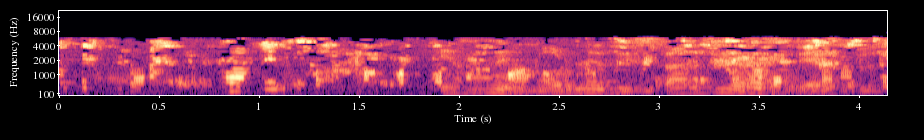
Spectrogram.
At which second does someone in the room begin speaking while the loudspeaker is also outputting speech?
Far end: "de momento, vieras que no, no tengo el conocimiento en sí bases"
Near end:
2 s

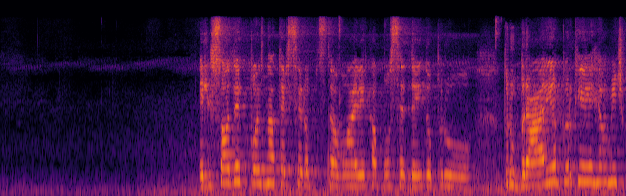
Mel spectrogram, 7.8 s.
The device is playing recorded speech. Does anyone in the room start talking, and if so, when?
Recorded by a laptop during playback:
2 s

